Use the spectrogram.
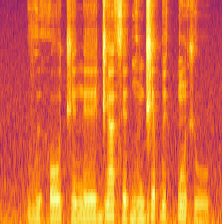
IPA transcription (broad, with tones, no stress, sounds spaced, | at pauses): v ɨ˨ h oː˧ t͡ʃ e˨ n eː˧ d͡ʒ ã˦ s e˨ ɡ ũ˨ d͡ʒ ɛ˦ ɓ e˦ k͡p ũ˦ ʃ u˨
